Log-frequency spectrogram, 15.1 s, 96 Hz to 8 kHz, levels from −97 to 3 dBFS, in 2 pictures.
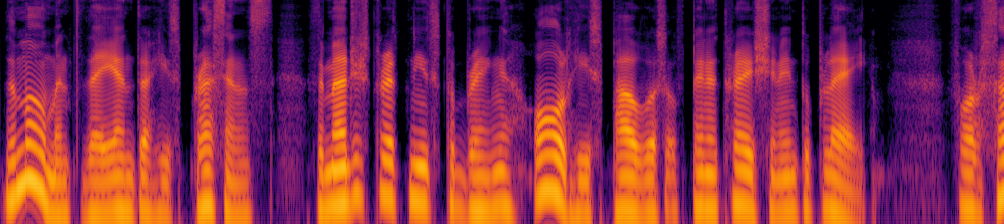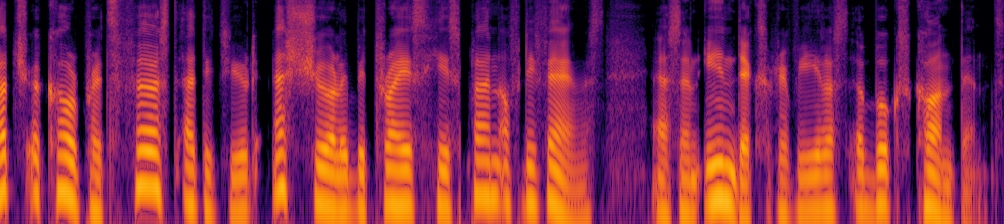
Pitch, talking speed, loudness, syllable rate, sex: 130 Hz, 150 wpm, -22 LUFS, 4.6 syllables/s, male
